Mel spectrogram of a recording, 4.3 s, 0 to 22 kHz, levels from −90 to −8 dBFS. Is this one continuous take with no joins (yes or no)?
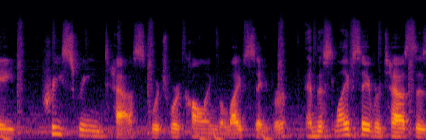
no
